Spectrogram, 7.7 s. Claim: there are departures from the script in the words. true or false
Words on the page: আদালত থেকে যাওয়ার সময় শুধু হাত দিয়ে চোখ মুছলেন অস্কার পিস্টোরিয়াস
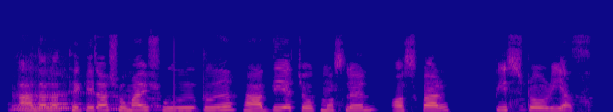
false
